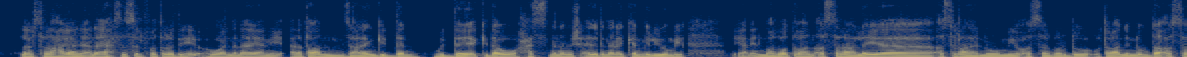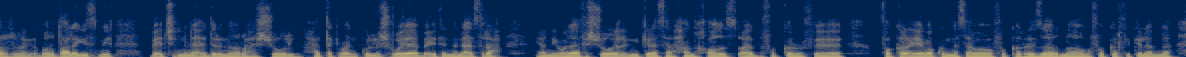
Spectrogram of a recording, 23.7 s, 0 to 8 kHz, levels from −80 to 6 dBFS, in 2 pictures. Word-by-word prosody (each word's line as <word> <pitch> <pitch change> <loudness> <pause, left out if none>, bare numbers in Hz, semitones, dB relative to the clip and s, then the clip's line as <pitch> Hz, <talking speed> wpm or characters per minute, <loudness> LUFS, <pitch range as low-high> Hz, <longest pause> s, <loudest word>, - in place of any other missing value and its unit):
والله 130 +4 +1
بصراحة 145 0 +2
يعني 120 -3 +2
أنا 140 +3 +3
إحساسي 135 +2 -2
الفترة 135 +2 0
دي، 140 +4 0
هو 130 -2 -3
إن 125 -1 -3
أنا 135 +2 0
يعني 115 -3 -4
أنا 125 -1 -2
طبعًا 125 -4 0
زعلان 115 +3 +1
جدًا 125 +3 -1 0.2
ومتضايق 120 +3 +1
كده 130 0 +2
وحاسس 130 +1 -2
إن 130 - -1
أنا 130 +1 0
مش 130 0 -4
قادر 135 +2 +2
إن 130 - 0
أنا 135 - +2
أكمّل 135 -1 +1
يومي. 125 +3 +1 0.5
يعني 60 +1 -4
الموضوع 115 +3 +1
طبعًا 140 0 +2
أثّر 135 +1 +1
عليّا، 120 -2 +2
أثّر 135 +1 -1
على 115 -3 +1
نومي 115 0 0
وأثّر 120 0 -3
برضه 115 +1 -2 0.2
وطبعًا 125 -1 0
النوم 130 +2 0
ده 130 -2 +3
أثّر 120 -3 -2
برضه 120 +2 0
على 125 -1 +4
جسمي، 125 +2 -1 0.4
بقيتش - - -2
إن 120 -1 -1
أنا 120 -2 +2
قادر 120 +1 0
إن 120 - 0
أنا 120 - 0
أروح 120 -1 -1
الشغل. 120 +1 -3
حتّى 125 +3 -3
كمان 135 0 0
كل 130 -1 -2
شوية 125 0 +3
بقيت 125 - -2
إن 120 -2 0
أنا 115 -1 +2
أسرح. 130 +2 -2 0.3
يعني 105 -1 -2
وأنا 120 +4 +4
في 120 - -5
الشغل 125 +1 +1
ألاقيني 120 0 -1
كده 120 0 +1
سرحان 115 0 -2
خالص 115 +1 0
وقاعد 120 -1 +2
بافكّر 115 -1 -3
في 110 -1 -1 0.4
بافكّر 135 -1 +5
أيام 120 +2 +3
ما 130 - +4
كُنّا 125 -1 0
سوا 115 +1 +2
وافكّر 120 +2 0
هزارنا 120 0 +2
وبافكّر 115 +4 -1
في 130 - -7
كلامنا. 125 +1 0
125 Hz, 200 wpm, -20 LUFS, 115-130 Hz, 0.5 s, بافكّر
